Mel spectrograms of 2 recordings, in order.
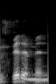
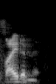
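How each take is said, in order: First: It is said the European way. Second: It is said the American way. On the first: "European, they say vitamin" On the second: "instead of vitamin"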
